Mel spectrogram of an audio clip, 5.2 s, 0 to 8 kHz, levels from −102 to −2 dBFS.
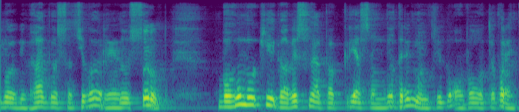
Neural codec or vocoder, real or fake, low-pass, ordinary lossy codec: codec, 44.1 kHz, 2.6 kbps, SNAC; fake; 7.2 kHz; none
